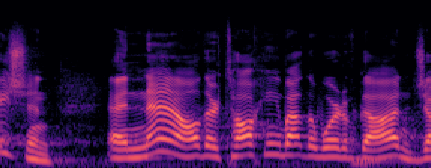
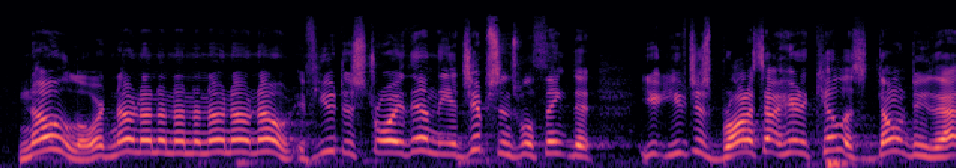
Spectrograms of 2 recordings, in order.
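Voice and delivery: high, hurried pleading no no no; pleading Moses; 7 semitones higher than usual. Retold or imitated. Moses begging the Lord not to destroy the people, high pleading. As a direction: beg the Lord to stop, voice up high.

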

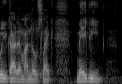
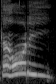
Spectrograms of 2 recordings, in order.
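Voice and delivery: loud, very high mock call of a name; hammed-up high-pitched name shout; imitating the character; 9 dB louder, slower than usual. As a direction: belt it out like a cartoon cry. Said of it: "He was like".

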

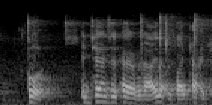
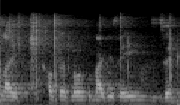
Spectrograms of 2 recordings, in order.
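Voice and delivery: usual speaking voice

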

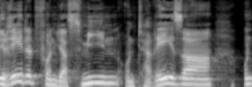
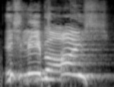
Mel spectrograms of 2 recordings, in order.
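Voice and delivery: high, slow loveless scream; high teen girl yelling "I love you" sarcastically; 3 dB louder, slower than usual. A narrator's reading. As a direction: bellow it with no love at all. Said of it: "mit herzlich wenig Liebe in der Stimme".

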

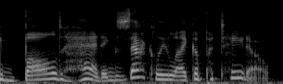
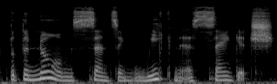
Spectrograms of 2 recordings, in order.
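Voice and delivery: ordinary delivery

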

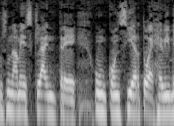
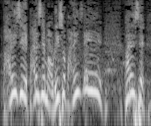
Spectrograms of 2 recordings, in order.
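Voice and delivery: urgent urging; 9 semitones higher than usual. Retold or imitated. Urging his brother-in-law to stand, high and insistent. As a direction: hurry him up, over and over. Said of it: "yo le decía".

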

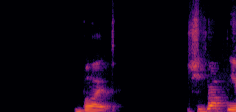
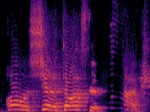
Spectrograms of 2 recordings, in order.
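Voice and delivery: shocked panic; 12 semitones higher than usual. Retold or imitated. Roommate realizing he ditched his own girlfriend's car, panicked. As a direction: yelp it out in sudden dismay.

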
